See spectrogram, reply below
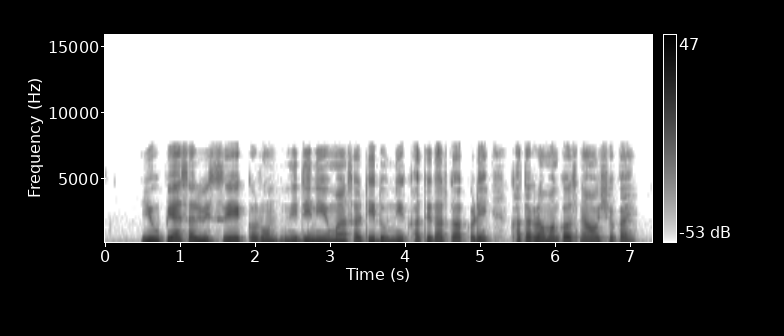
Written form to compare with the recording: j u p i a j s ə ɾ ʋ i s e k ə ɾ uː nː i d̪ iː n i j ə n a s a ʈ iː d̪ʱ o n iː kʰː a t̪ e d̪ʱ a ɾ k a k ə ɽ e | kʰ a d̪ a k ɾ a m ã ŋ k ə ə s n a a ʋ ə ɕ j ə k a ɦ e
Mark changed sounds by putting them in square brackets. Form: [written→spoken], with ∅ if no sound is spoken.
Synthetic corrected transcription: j u p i a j s ə ɾ ʋ i s e k ə ɾ uː nː i d̪ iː n i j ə [n→m] a s a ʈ iː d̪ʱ o n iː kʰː a t̪ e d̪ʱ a ɾ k a k ə ɽ e | kʰ a [d̪→t̪] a k ɾ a m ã ŋ k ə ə s n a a ʋ ə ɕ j ə k a ɦ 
